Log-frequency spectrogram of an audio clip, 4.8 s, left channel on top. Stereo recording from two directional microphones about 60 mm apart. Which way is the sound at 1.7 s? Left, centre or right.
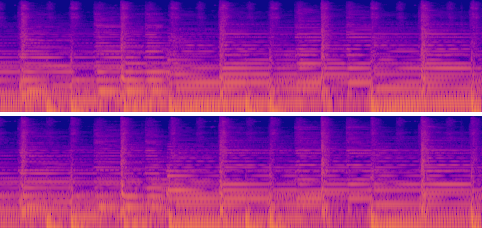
Centre.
